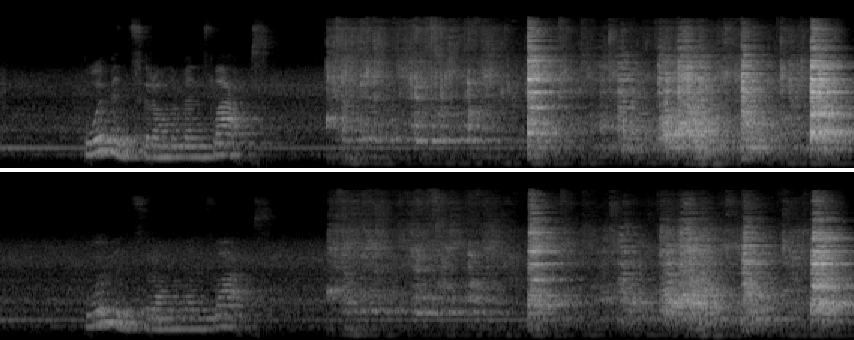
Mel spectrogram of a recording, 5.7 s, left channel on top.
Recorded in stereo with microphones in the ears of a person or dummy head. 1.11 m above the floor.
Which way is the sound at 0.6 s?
65° left (ahead or behind).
